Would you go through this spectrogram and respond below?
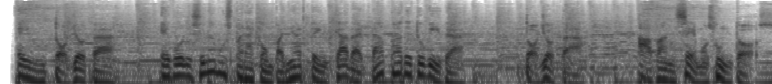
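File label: Latin American Spanish Commercial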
